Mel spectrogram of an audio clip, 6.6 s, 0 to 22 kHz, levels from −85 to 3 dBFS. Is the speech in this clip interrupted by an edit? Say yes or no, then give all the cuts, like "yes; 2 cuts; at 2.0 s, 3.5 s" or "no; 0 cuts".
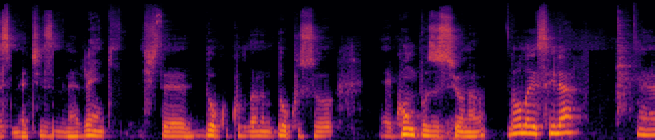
no; 0 cuts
